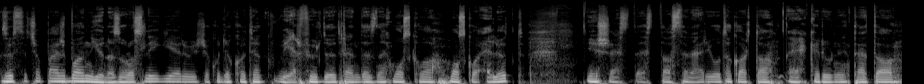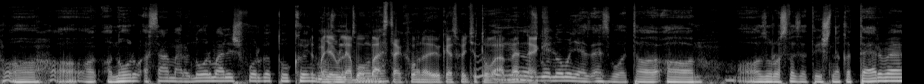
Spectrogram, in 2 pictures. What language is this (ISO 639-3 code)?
hun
